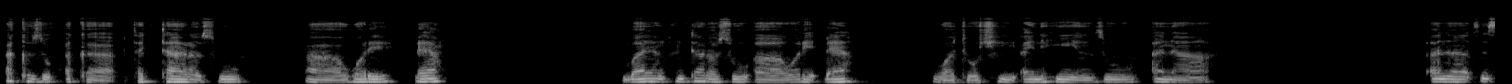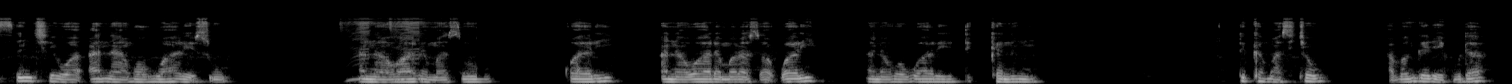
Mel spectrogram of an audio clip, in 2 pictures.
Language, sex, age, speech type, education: Hausa, male, 15-29, spontaneous, primary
